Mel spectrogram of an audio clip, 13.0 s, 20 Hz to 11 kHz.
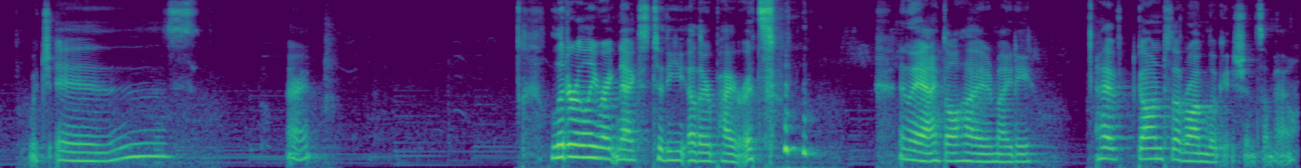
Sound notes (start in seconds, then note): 7.7 laughs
